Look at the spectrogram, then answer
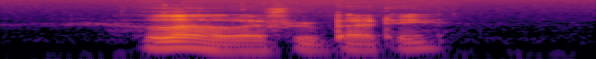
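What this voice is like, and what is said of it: Mock NPR radio announcer voice. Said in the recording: “Weird voices from these two coming in ... my NPR voice ... that was a good NPR voice”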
